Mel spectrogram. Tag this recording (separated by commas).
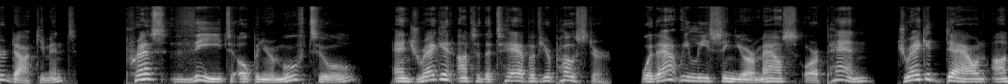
Speech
